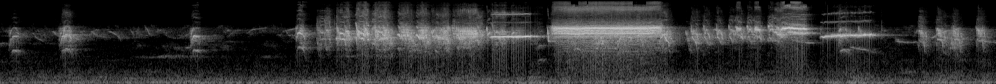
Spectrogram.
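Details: Natural sparrow chirping: scattered short chirps, then a busy chattering chorus with several clear, steady whistled notes near the middle and end of the recording.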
